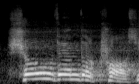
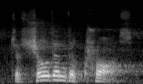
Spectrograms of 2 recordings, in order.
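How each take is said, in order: First: Louder and higher, each word slow and weighty on show; slow emphatic repeat. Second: Said in the usual way. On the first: Shown as a demonstration. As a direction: drive home Show them the cross, slow and raised.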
